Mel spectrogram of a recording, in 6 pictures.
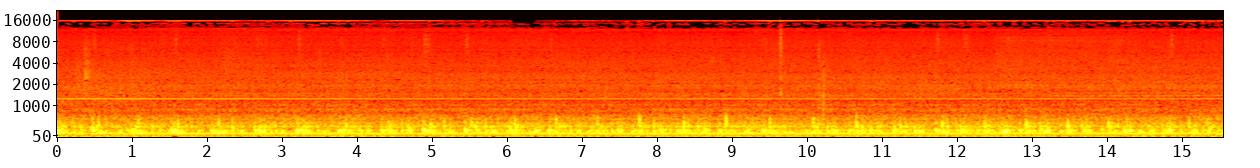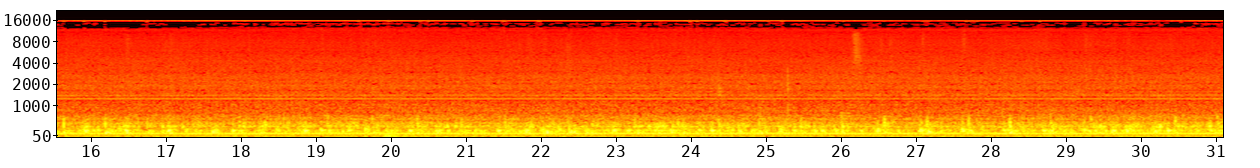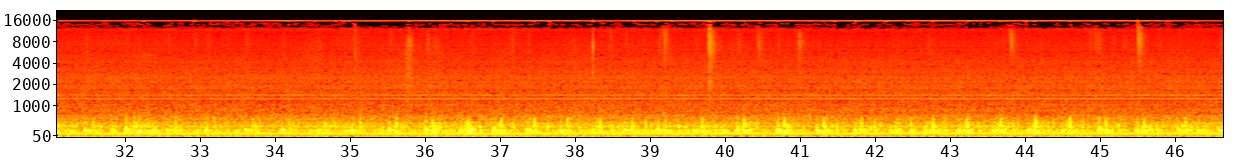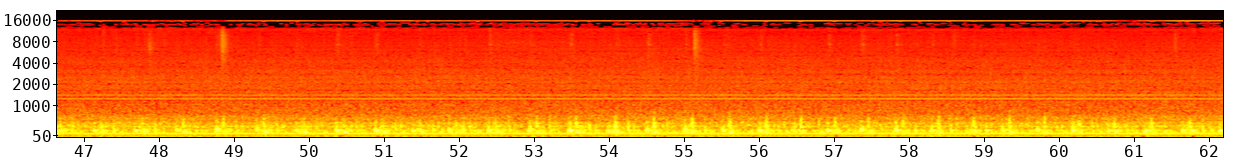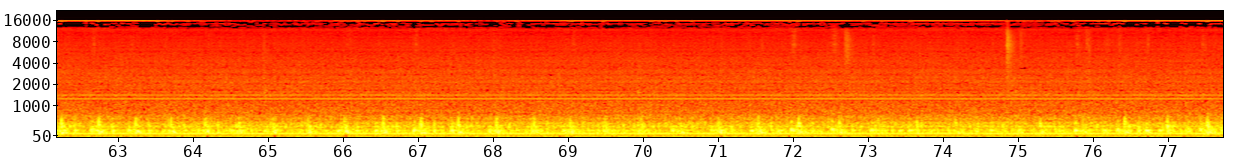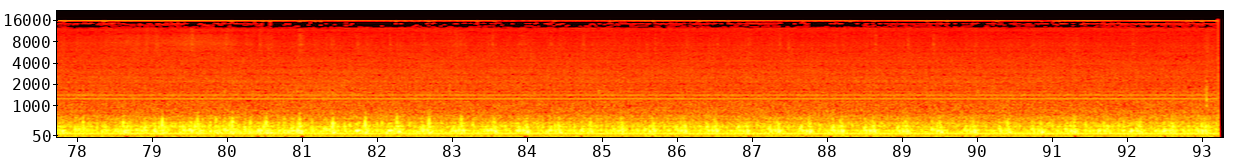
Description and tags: baby heartbeat 0414 6
Fetal heart monitor in delivery room before birth of a baby recorded with DS-40.
baby, pregnancy, birth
